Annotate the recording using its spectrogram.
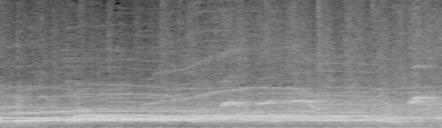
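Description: Several voices holding long, sliding high notes together, like a drawn-out group howl or sung chord, with the pitches overlapping and gliding up and down.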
